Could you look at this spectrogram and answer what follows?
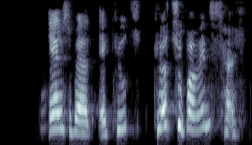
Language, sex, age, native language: Icelandic, female, 13, Icelandic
